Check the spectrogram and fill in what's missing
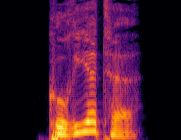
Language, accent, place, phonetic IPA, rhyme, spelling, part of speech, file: German, Germany, Berlin, [kuˈʁiːɐ̯tə], -iːɐ̯tə, kurierte, adjective / verb, De-kurierte.ogg
- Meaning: inflection of kurieren: 1. first/third-person singular preterite 2. first/third-person singular subjunctive II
